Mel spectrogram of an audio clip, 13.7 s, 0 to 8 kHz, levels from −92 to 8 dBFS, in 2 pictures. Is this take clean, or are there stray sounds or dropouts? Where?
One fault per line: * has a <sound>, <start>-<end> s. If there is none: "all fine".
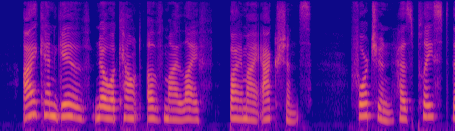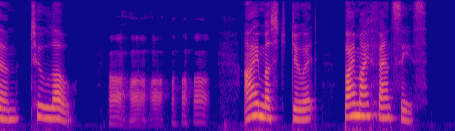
* has a laugh, 8.4-10.0 s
